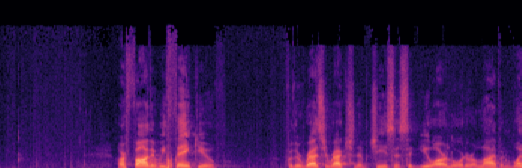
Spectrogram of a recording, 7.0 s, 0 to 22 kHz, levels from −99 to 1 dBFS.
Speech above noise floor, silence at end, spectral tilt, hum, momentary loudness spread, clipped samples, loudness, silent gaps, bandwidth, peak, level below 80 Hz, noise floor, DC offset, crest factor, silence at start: 39 dB; 0 s; -4.5 dB/octave; none; 16 LU; under 0.1%; -27 LUFS; none; 19 kHz; -6 dBFS; -64 dBFS; -66 dBFS; under 0.1%; 22 dB; 1.6 s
